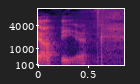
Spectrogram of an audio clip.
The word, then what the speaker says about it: Althea: There is an extra syllable in there, but Yeah. I would say Althea.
